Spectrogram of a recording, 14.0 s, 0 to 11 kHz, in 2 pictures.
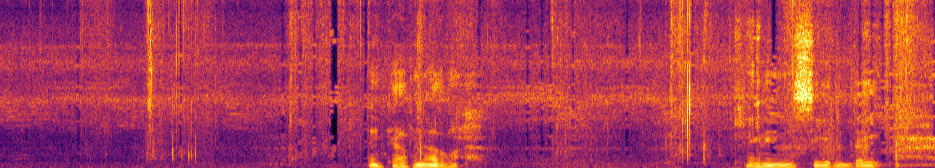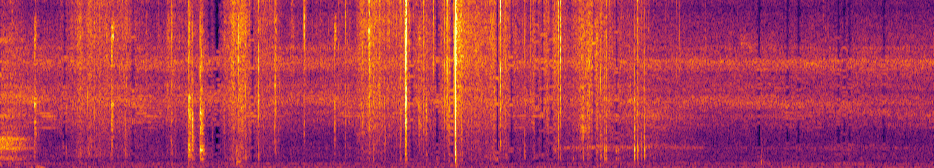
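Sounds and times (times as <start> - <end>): background hiss: 0.0 - 14.0
light rustling: 3.4 - 12.0.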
